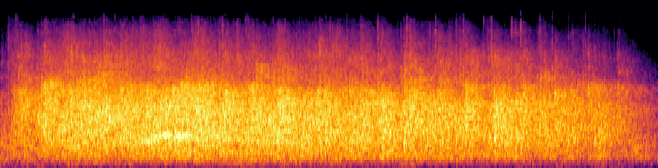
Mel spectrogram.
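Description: A crowd applauds steadily for several seconds, a dense wash of clapping that holds a constant level before fading slightly at the end.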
